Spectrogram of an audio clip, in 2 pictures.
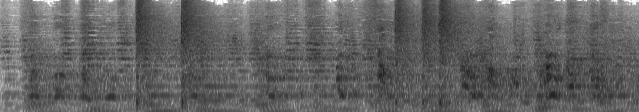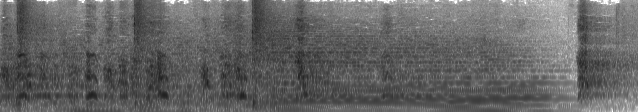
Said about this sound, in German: Sie hörten die Jagdsymphonie von Leopold Mozart, dem Vater von Wolfgang Amadeus, samt Hund. Dass der Cocker Spaniel im Klassikkonzert in Kopenhagen mitkläffte, ist kein Versehen, sondern Absicht.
